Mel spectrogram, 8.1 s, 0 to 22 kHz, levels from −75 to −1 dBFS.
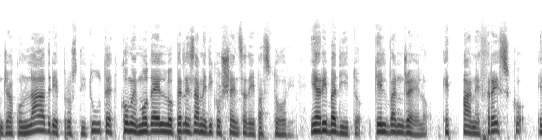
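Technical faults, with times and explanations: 6.88–6.96 s, corrupt frame muted: the speech drops abruptly into a hole of about 86 ms, which fits three compressed frames of a little under 30 ms each. Damaged bits made the decoder reject those frames, and the player filled the gap with silence. The speech resumes on schedule, with no time lost. On a waveform this looks like a flat line with hard edges. On a spectrogram it appears as a vertical blank band across all frequencies.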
